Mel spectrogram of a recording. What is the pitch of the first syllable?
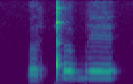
low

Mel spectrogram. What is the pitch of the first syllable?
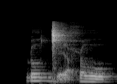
high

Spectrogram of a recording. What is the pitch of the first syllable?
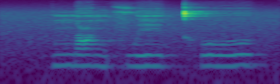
falling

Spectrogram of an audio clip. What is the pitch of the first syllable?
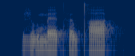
rising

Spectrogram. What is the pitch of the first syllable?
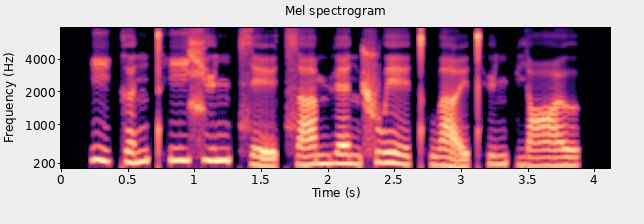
falling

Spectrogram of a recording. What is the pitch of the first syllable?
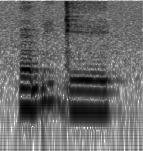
low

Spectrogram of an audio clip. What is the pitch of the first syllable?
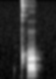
falling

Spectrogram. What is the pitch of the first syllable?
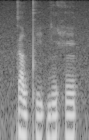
falling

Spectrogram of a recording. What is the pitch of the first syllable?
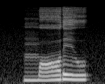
rising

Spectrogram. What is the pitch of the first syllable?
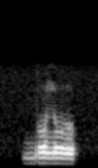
low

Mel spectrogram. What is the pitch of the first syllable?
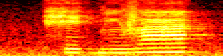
low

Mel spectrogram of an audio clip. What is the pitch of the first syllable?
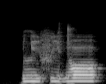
high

